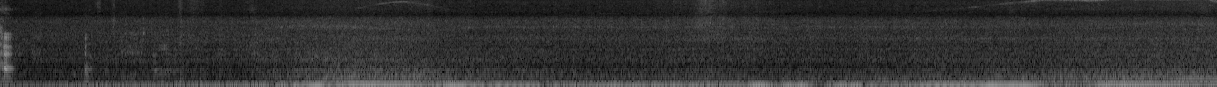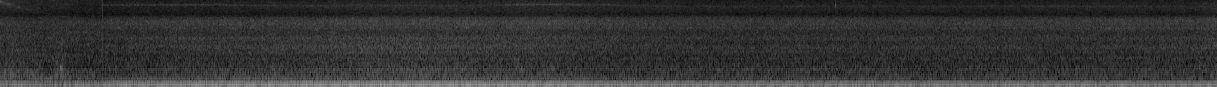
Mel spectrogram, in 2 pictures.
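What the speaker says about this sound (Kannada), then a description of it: "ಇವಾಗ ಸ್ಟಾರ್ಟ್ ಮಾಡಿದ್ರು ಗಾಡಿನ ಯಾಕಣ್ಣ ರಿವರ್ಸ್ ಗೇರ್ ಹಾಕ್ತೀರಾ" A loaded truck's engine starts and settles into a deep, steady rumble nearby, running continuously under ongoing conversation.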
